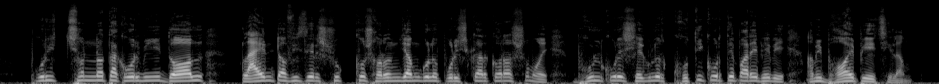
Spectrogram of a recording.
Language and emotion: Bengali, fearful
